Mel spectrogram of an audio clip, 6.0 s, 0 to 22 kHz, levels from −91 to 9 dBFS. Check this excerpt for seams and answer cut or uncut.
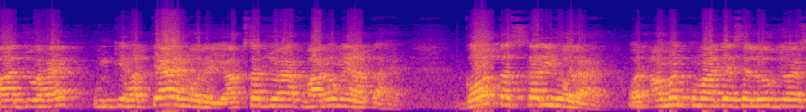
uncut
